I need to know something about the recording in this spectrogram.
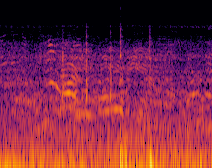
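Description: Indistinct calls and shouts from football players and onlookers over a low outdoor rumble, with two sharp thumps about a second and a half in.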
